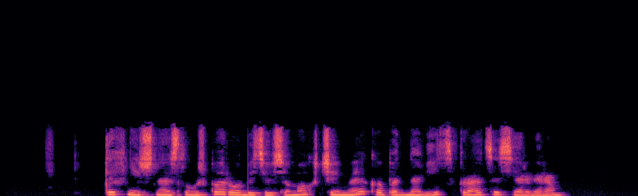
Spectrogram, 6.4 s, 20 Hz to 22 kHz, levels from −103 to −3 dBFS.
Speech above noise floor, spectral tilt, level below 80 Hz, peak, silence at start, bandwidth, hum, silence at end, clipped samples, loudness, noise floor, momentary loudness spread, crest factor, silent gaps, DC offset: over 57 dB; -3.5 dB/octave; -74 dBFS; -16 dBFS; 1.05 s; 8.2 kHz; none; 0.75 s; under 0.1%; -33 LUFS; under -90 dBFS; 7 LU; 18 dB; none; under 0.1%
